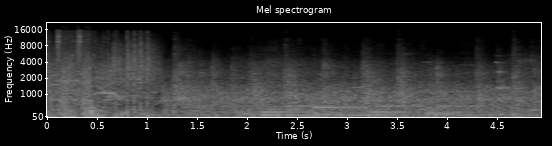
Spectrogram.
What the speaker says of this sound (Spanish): Disparos de bala viva en la pared de arriba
